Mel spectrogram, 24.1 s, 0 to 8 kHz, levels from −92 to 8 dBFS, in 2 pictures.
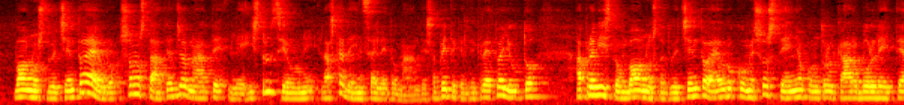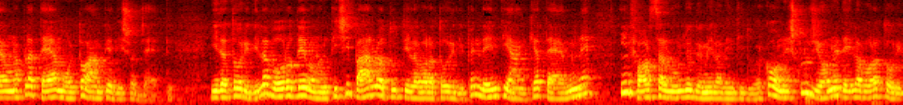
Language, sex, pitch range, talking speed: Italian, male, 125-160 Hz, 150 wpm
